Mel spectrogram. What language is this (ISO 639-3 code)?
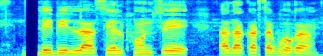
hne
